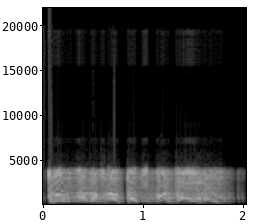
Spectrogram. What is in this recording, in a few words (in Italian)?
evac, dialogs italian; War Thunder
